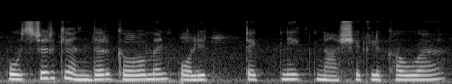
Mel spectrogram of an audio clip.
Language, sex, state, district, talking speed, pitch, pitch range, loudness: Hindi, female, Gujarat, Valsad, 120 wpm, 220 Hz, 215-235 Hz, -16 LUFS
